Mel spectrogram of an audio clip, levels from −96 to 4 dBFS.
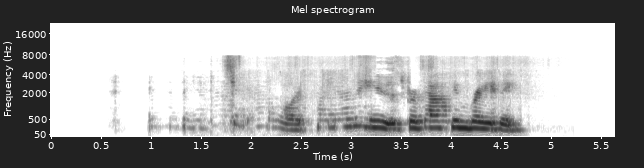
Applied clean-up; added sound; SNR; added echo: neural mask model DeepFilterNet 3.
